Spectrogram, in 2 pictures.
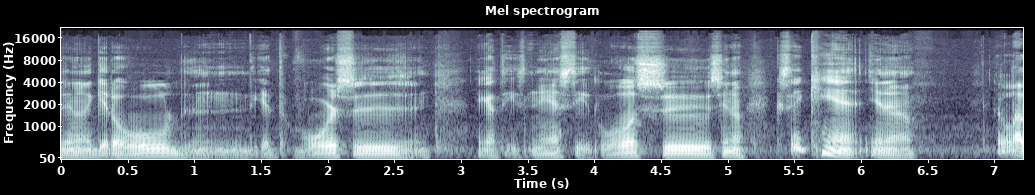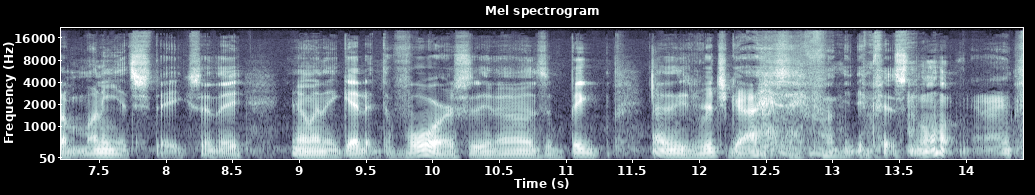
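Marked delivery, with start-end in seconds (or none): none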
